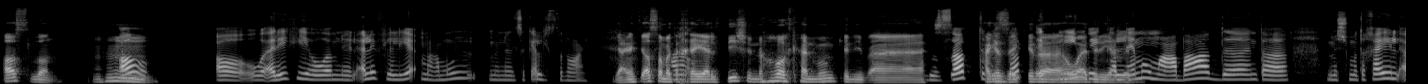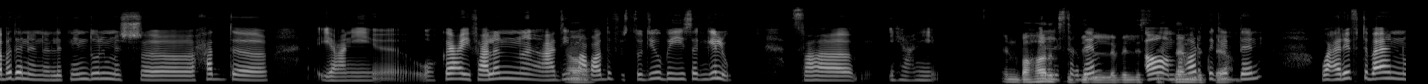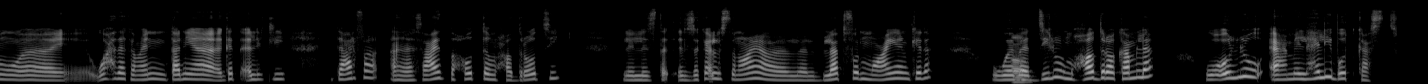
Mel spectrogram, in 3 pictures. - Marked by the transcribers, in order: laughing while speaking: "إن هو كان ممكن"; in English: "الأستوديو"; tapping; in English: "الplatform"; in English: "podcast"
- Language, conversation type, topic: Arabic, podcast, إيه رأيك في تقنيات الذكاء الاصطناعي في حياتنا اليومية؟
